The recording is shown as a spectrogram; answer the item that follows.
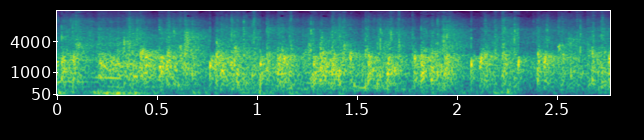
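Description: A live audience applauds a guest with dense, steady clapping that stays loud throughout, and a few cheers are mixed in.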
